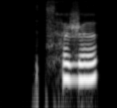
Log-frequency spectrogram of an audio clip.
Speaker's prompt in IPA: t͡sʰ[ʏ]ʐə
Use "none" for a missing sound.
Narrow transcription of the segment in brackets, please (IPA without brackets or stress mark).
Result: ə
